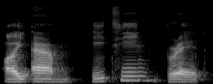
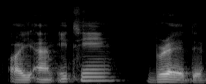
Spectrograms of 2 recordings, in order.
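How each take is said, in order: First: "I am eating bread" spoken very slowly, each word separate; slow model sentence. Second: Said in the usual way. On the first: Shown as a demonstration. Teacher to student, a slow model sentence. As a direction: model it slowly for the learner to repeat. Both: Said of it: "بگو".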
